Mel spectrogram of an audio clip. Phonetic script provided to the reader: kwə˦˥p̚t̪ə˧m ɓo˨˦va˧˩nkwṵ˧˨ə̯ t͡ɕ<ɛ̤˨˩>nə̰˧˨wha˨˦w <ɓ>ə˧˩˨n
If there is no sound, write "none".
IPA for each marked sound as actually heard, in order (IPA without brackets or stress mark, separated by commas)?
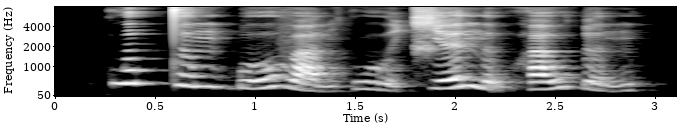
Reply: ɛ˨˦, ɗ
